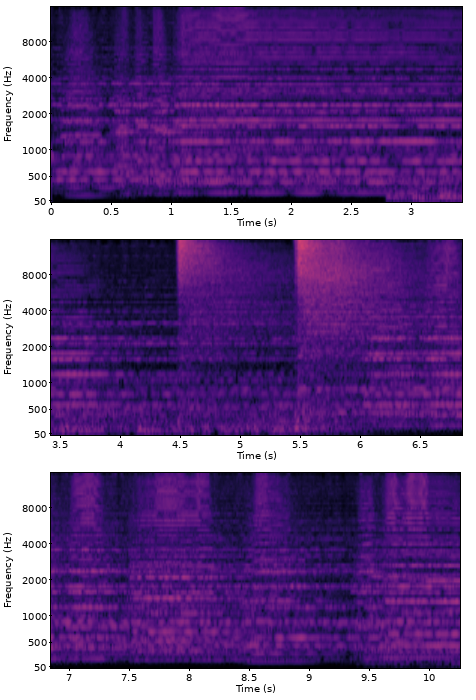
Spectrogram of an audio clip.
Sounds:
orchestra, inside a large room or hall, bowed string instrument, music

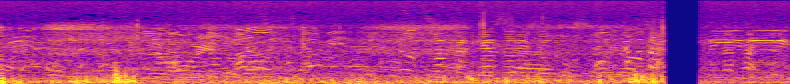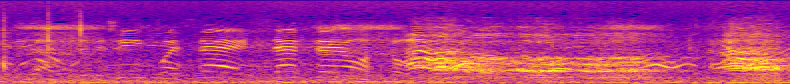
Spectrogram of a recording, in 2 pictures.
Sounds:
speech

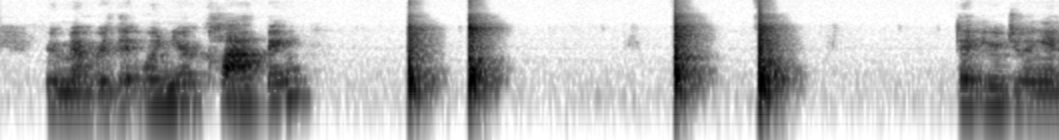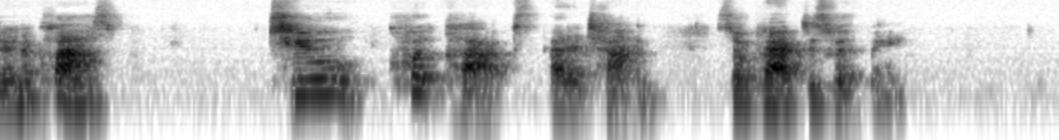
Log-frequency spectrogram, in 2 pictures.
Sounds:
speech

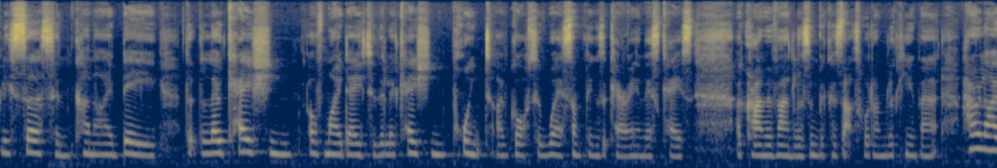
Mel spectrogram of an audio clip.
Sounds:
speech

